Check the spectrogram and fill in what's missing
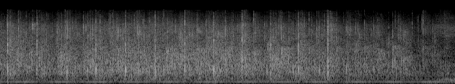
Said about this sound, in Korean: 우리 한번 박수 한번 보내드립시다.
